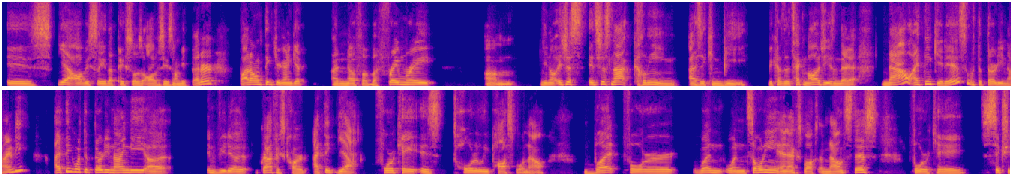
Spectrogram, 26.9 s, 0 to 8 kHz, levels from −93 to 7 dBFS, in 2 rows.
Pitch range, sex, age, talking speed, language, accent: 140-170 Hz, male, 20-39, 170 wpm, English, American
